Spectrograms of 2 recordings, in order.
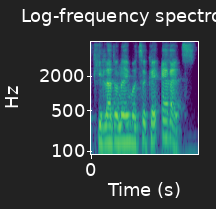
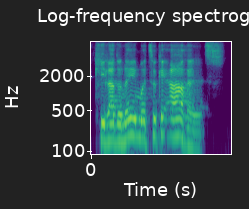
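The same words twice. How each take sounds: First: "eretz" with an EH first vowel; as written, eretz. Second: "aretz" with a long open AH first vowel; misreading with aretz. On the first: Lecturer correcting his misreading from the text, EH in "eretz". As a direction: read it with "eretz" starting EH, not AH. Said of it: "It says". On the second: Lecturer showing how he'd misread the verse, AH in "aretz". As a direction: read it with "aretz" starting AH, not EH. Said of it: "normally I would misread this one". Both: Shown as a demonstration.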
